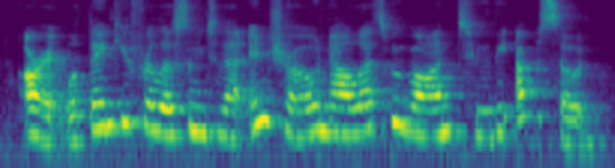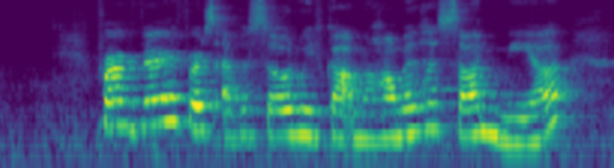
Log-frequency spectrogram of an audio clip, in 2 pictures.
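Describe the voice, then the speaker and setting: High-pitched woman's voice with an American accent, moderate pace, audible room echo, and noticeable background noise. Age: 20s. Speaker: podcast host. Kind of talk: scripted intro reading; interview.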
